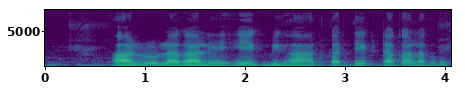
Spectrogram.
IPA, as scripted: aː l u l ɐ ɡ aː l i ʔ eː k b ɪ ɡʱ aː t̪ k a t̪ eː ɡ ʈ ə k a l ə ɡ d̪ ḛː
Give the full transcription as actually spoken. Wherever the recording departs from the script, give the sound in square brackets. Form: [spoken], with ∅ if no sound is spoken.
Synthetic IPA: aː l u l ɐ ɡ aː l [e] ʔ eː k b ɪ ɡʱ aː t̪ k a t̪ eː [k] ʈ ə k a l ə ɡ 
